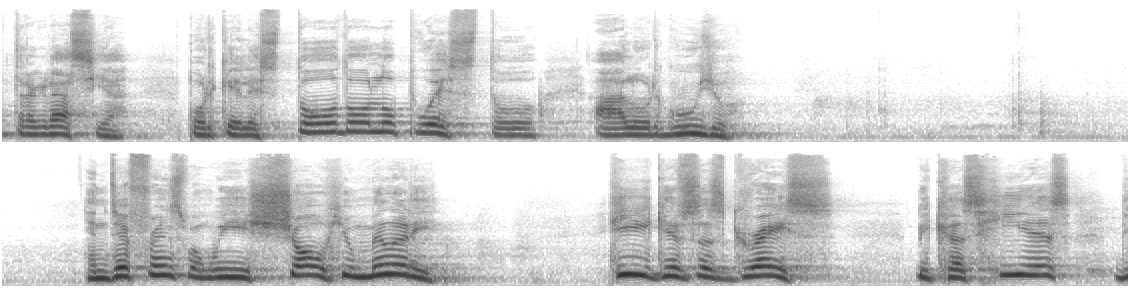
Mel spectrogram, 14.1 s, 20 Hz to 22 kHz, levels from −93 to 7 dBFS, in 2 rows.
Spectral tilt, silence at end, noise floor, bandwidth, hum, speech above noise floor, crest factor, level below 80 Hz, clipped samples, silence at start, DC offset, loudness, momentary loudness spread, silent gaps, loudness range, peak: -5.5 dB/octave; 0 s; -65 dBFS; 18 kHz; none; 43 dB; 18 dB; -74 dBFS; under 0.1%; 0 s; under 0.1%; -23 LUFS; 14 LU; none; 9 LU; -6 dBFS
